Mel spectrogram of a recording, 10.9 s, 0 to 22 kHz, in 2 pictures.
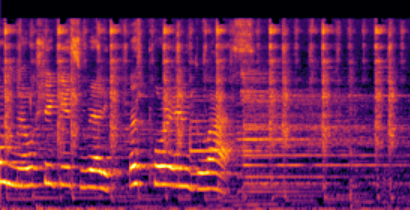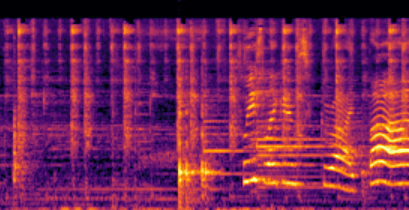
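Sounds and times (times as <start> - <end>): plucked notes: 0.0 - 10.9.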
